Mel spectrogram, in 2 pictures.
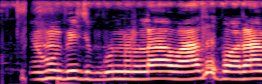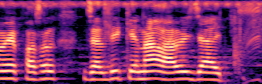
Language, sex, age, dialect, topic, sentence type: Maithili, male, 18-24, Southern/Standard, agriculture, question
